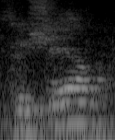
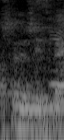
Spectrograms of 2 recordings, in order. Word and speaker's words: Susie Bell: Sushil, Sushil, am I saying it right? Susie Bell. Is that what you're saying? Yes. Susie Shell, is that right? Susie Bell. Oh, Susie Bell.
